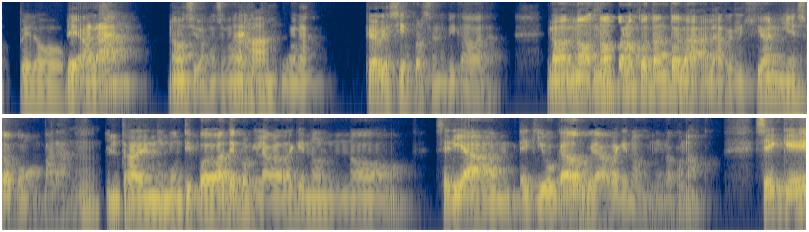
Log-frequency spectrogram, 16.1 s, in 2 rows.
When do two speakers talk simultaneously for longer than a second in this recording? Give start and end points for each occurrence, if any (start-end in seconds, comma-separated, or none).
none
